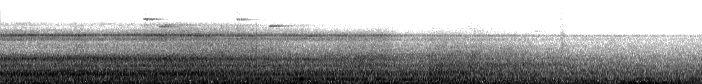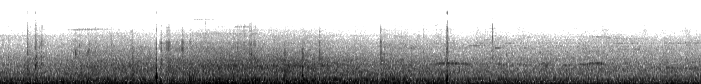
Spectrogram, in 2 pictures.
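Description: Steady city traffic rumbles outdoors.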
